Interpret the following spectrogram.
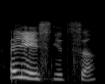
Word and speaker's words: лестница: Например, лестница произносится без звука Т.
